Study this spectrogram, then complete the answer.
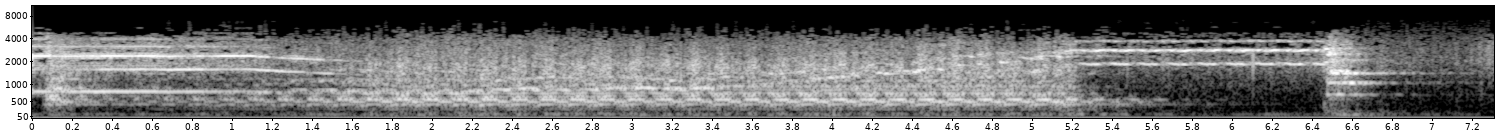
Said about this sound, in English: I hear sirens. It's the police. Oh, the police.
